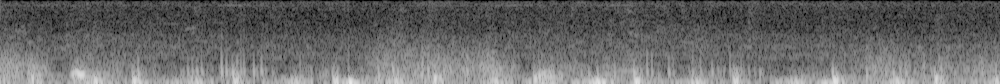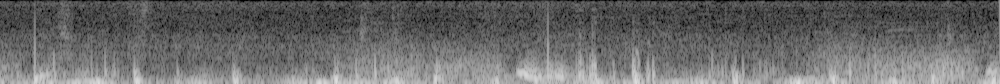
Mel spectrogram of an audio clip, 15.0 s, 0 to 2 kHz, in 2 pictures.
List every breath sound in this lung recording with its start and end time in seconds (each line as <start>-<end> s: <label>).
0.40-0.84 s: wheeze
0.40-2.61 s: exhalation
2.63-3.90 s: inhalation
2.63-3.90 s: crackles
3.93-6.41 s: exhalation
3.93-6.41 s: crackles
6.43-7.72 s: crackles
6.43-7.76 s: inhalation
7.76-9.98 s: exhalation
7.76-9.98 s: crackles
9.98-11.36 s: inhalation
10.00-11.32 s: crackles
11.36-13.60 s: exhalation
11.36-13.60 s: crackles
13.62-15.00 s: inhalation
13.62-15.00 s: crackles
